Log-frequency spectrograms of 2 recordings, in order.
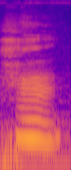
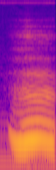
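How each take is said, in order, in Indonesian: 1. Bunyinya dibuat terlalu tinggi di tenggorokan. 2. Bunyinya dibuat rendah di tenggorokan. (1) "terasa di sini ha, ha ini berarti kurang turun" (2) "kalau dari bawah di benar berarti"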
